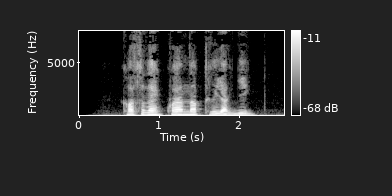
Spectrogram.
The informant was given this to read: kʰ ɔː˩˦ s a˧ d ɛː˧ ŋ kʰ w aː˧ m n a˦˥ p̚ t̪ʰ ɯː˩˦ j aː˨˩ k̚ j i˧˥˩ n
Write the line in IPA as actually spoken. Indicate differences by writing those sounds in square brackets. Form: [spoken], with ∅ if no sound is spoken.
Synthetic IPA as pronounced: kʰ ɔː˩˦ s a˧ d ɛː˧ ŋ kʰ w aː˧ m n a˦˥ p̚ t̪ʰ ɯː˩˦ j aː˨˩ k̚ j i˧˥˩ [ŋ]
